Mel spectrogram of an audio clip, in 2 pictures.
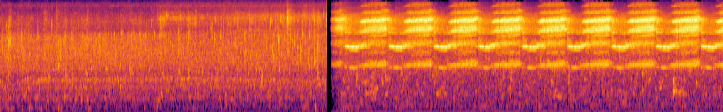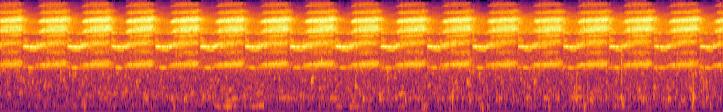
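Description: Stream water trickling softly. About six and a half seconds in, a cicada starts a loud, rhythmic pulsing song that repeats evenly, each pulse a buzzy, whistle-like call.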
